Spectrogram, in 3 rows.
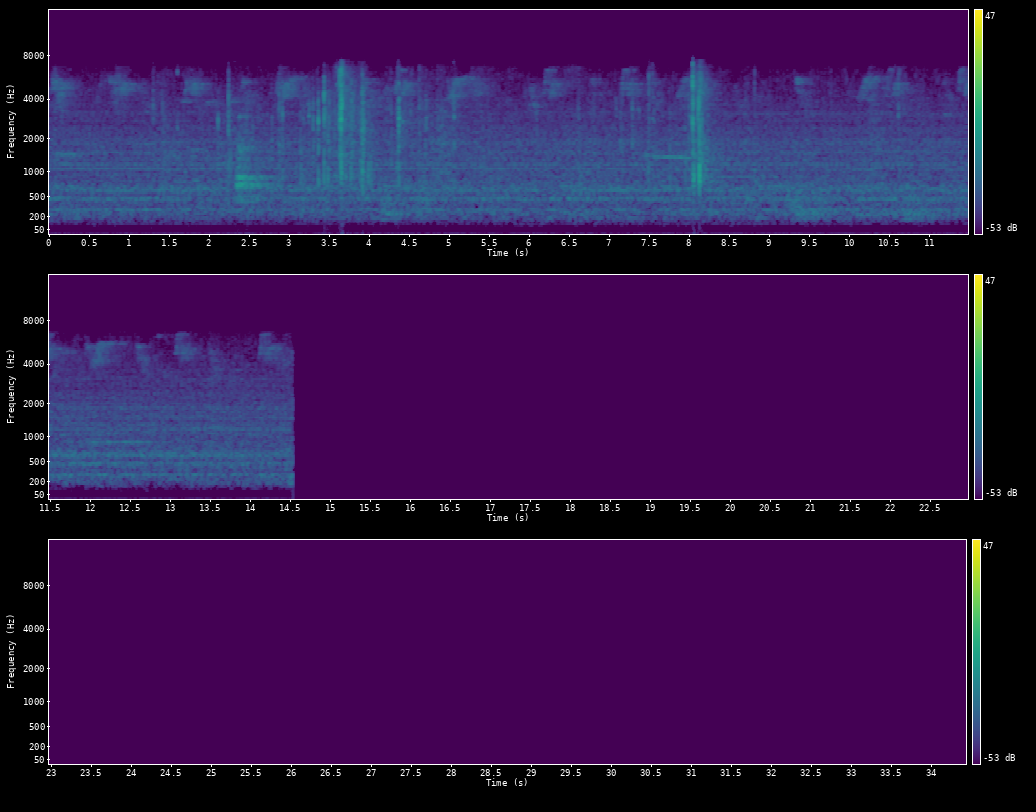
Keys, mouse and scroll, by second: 0.1 m, 0.3 Return, 0.9 click, 1.4 click, 2.0 click, 2.3 click, 2.5 click, 2.8 right click, 3.6 click, 3.7 click, 4.0 click, 6.1 click, 7.0 click, 7.2 click, 7.6 middle click, 8.9-9.7 typing, 8.9 click, 9.9 click, 10.1 click, 10.6 scroll up 2, 11.1-12.1 scroll down 4, 12.1 click, 12.8 click, 13.1 click, 13.5 click, 13.9 click, 14.1 5, 14.3 Tab, 14.5 3, 14.6 Return, 15.4 click, 16.4 1, 16.6 Return, 17.2 click, 18.1 8, 18.2 Return, 20.4 click, 20.5 click, 20.8 8, 20.9 Return, 21.5 click, 21.8 click, 22.0 a, 22.2 Return, 22.6 click, 23.0 click, 23.5 click, 23.7 i, 23.8 Return, 24.2 click, 24.4 click, 24.9 click, 25.9 click, 27.6-28.4 typing, 27.6 click, 28.5 click, 28.7 click, 29.0 click, 29.8 ctrl+click, 29.9 ctrl+d, 30.1 click, 30.9 click, 31.9 click, 32.1 click, 32.4-33.2 typing, 32.5 click, 33.2 click, 33.5 click, 34.3 click.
